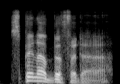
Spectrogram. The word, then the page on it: spina bifida: British English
